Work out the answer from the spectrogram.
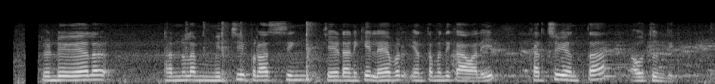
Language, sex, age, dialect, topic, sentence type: Telugu, male, 25-30, Central/Coastal, agriculture, question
